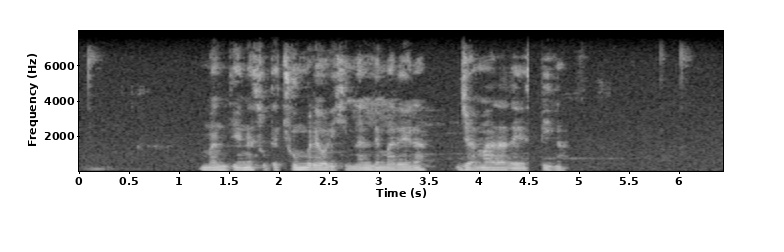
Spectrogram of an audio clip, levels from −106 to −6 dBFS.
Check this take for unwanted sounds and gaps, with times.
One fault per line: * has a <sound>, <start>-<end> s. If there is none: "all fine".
* has a dropout, 4.5-4.6 s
